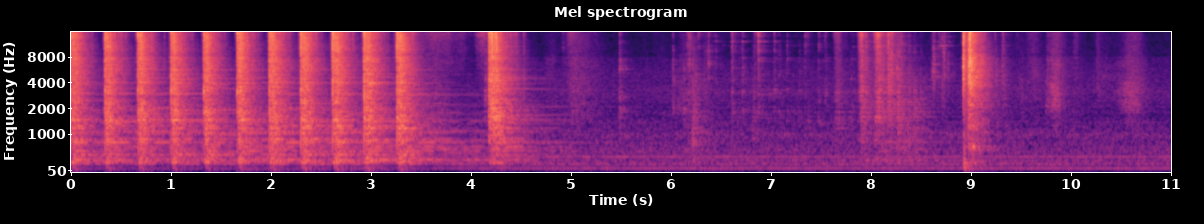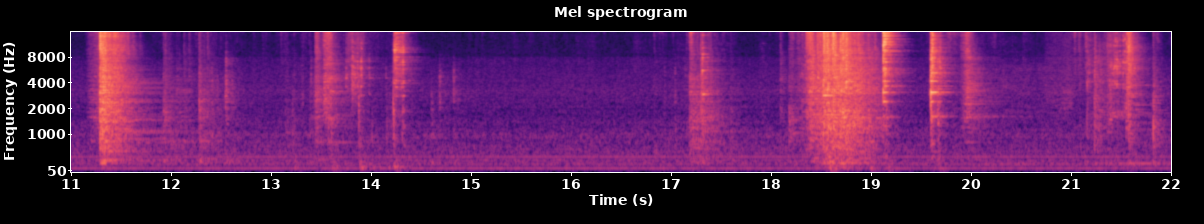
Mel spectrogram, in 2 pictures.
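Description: Polished claw hammer striking the edge of a thin sheet-metal panel in a quick, even run of about a dozen ringing taps, about three to four a second, then one more tap. After that come scattered single knocks and clanks of the sheet and tools being handled, with a short cluster of them near the end.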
